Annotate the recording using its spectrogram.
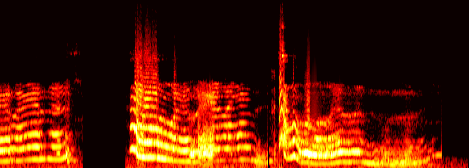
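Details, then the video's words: Siberian Husky talking: expressive howling and yodel-like vocal phrases in several bursts separated by a short silence, with a sharp yip near the middle. "FUNNY TALKING HUSKIES"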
